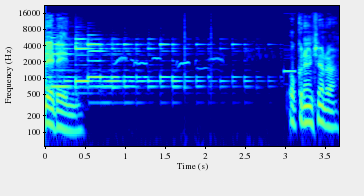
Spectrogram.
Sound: mobile rings

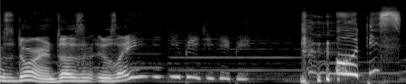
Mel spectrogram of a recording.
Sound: does a soft high pitch and fast rambling; chuckles

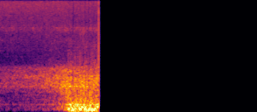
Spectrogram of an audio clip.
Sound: static ceases

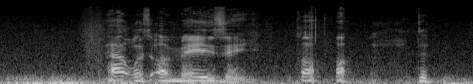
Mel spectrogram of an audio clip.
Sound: laughs

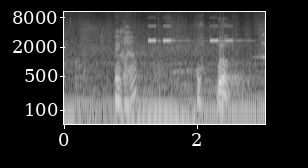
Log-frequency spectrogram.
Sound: beep beep

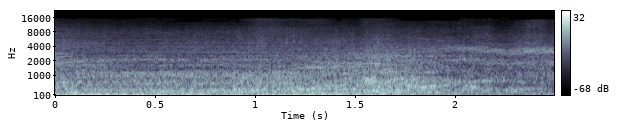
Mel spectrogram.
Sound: Indominus Rex Roars

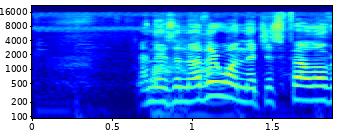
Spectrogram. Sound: sniffing

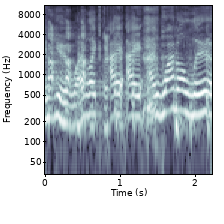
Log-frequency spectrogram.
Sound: laughter

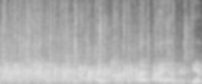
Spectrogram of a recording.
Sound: applause

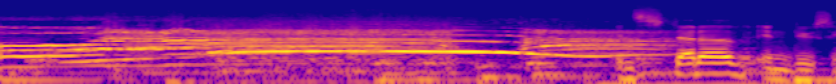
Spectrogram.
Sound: cries of pain

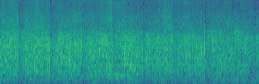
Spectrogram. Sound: applause

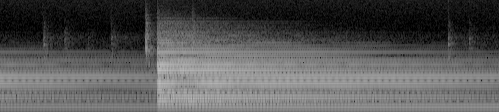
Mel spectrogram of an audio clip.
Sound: chime

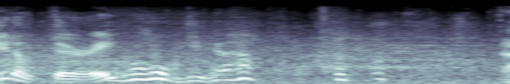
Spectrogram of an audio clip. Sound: chuckles

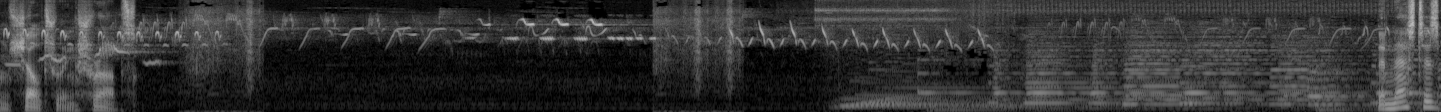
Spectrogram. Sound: sounds of nature

